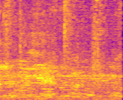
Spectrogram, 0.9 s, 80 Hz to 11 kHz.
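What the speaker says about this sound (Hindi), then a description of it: "रात के 12 बजे कितनी भीड़ हो रही है देखो" Dense crowd chatter at India Gate at midnight, a continuous babble of many voices nearby with nothing else standing out.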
